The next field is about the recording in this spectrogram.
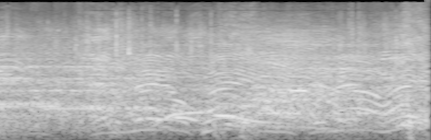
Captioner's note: audience cheers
